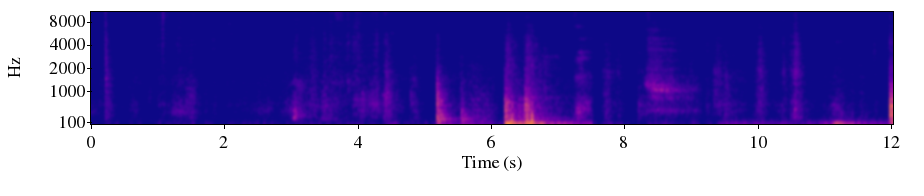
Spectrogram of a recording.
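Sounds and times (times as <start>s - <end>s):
wooden beam knocking and thudding: 5.2s - 7.0s.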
